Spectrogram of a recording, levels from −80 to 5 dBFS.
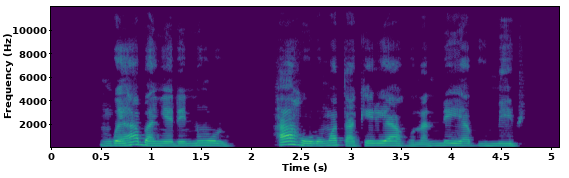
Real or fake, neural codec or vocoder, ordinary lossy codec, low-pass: real; none; none; none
